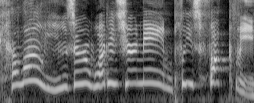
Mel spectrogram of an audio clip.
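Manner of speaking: very high, far-off machine voice; robot gun voice. Retold or imitated. Narrator mocks the paintball gun in a high robot voice.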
